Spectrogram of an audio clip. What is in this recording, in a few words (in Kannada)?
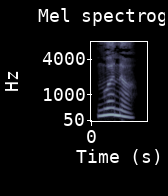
"ಙವನ", Kannada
